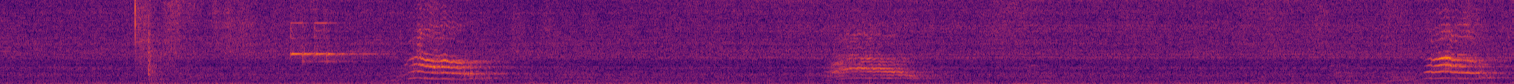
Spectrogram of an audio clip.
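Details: A white house cat, jealous as the black cat gets petted, gives three short, plaintive meows spaced about two seconds apart, each with a quick upward bend, over a steady low room hum.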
